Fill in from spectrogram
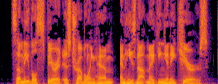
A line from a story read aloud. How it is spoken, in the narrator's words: tribal members said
